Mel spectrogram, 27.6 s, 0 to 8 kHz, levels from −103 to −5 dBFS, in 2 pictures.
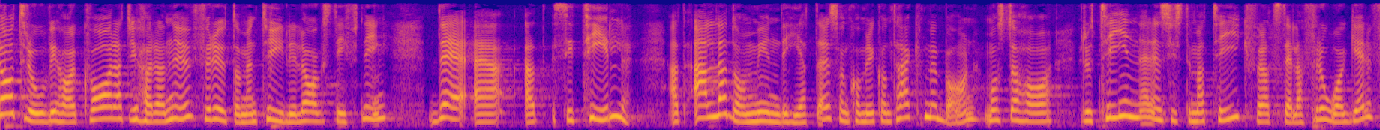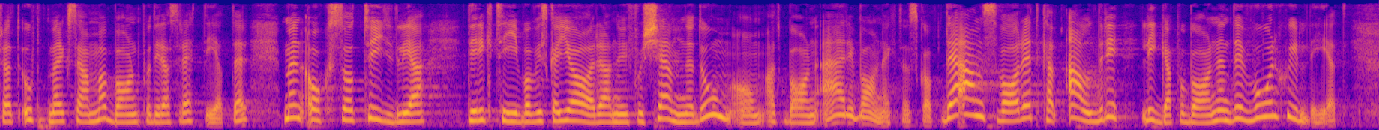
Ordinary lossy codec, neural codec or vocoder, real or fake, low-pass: MP3, 64 kbps; none; real; 7.2 kHz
